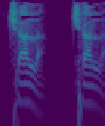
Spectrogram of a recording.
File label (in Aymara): "chhala", Aymara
